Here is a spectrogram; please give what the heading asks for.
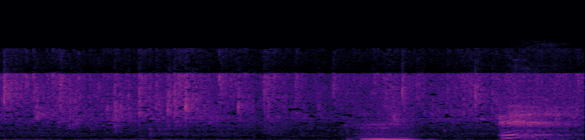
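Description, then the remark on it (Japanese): Shower water runs in a men's shower room in a steady, bright hiss throughout, with a woman's voice briefly sounding over it near the end. “女子シャワー室が故障中でこっそり男子シャワー室使ってるんだから、ちゃんと見張っていてもらわないと。”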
